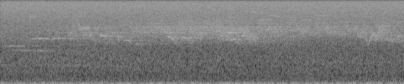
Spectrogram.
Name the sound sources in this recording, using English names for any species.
Wood Thrush, Ovenbird, Red-eyed Vireo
